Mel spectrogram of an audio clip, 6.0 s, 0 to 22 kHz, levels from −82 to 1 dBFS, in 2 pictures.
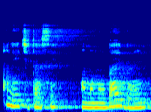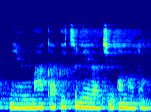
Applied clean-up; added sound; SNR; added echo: none; none; none; reverberation time 2.0 s.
